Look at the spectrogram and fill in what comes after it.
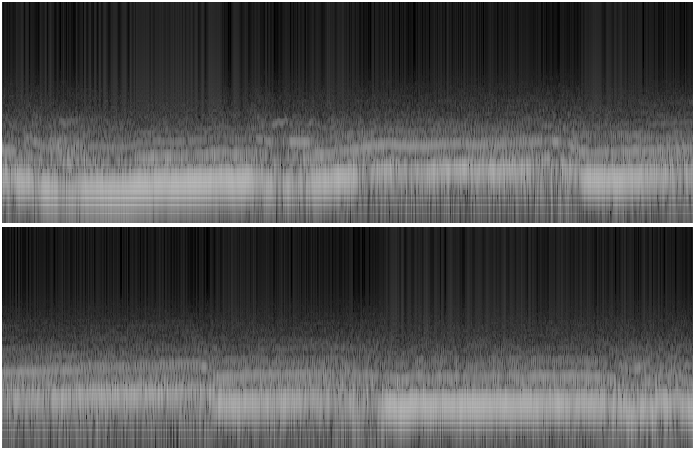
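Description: Fiat Punto race car's engine under hard driving at racing speed, heard from a camera mounted low on the car. Its pitch climbs and dips with throttle and gear changes, with sharp steps about six and nine seconds in.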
